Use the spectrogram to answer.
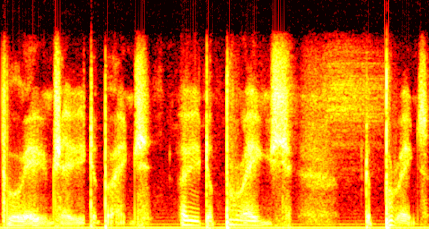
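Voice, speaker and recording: A put-on character voice at a very slow pace, with long, frequent pauses and clear background noise. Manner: groaning.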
